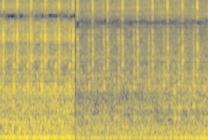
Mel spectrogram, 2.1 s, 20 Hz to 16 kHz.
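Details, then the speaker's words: Subaru Liberty wagon that sat years on a farm, charging at 14 V: light, quick ticking over a steady idle rumble, with some smoke. The owner suspects low oil causes the ticking at idle. "look at her go there's some noise in the drive train it's probably cuz it's just low and [ __ ] oil but she's running she's a goer"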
